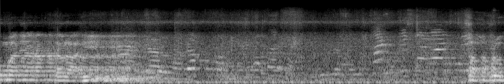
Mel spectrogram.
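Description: A man reads out aloud through a microphone and loudspeakers.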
